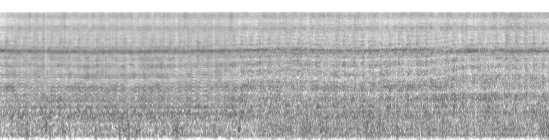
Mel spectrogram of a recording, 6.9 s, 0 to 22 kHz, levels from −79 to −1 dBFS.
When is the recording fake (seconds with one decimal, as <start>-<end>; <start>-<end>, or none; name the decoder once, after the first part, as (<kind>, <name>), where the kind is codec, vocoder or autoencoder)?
0.0-3.0 (vocoder, Vocos)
